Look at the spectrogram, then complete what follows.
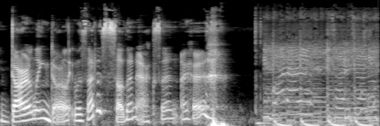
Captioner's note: laughs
